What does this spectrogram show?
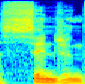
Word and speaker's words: St John: is it it's a John uh singen SMI but it's spelled St John Smith that's dumb he uses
